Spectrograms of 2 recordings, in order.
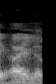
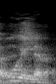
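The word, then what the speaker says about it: Euler: Я гадаю, все ж таки Айлер был, нет? – Я думаю, что... – Сетево именно... Ойлер, так? А, Эулер пишется, так? Это Ойлер, ага.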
